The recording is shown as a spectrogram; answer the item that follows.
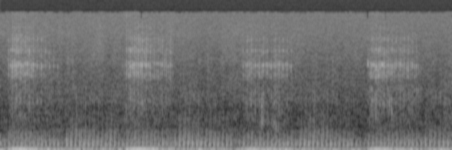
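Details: Gentle, low purr of a domestic cat, each breath adding a light hissing rasp, four breathing cycles in a few seconds.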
